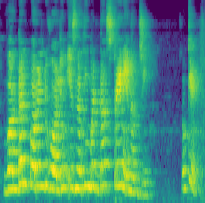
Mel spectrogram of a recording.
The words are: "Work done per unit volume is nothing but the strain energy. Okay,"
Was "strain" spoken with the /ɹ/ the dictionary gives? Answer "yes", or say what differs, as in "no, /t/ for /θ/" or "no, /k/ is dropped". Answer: yes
